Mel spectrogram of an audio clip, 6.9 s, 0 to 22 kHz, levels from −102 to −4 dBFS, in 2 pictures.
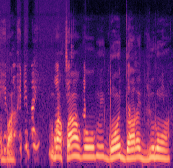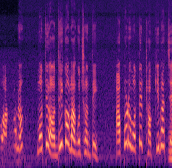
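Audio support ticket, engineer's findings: Speech suppressed in double talk, 0.22–0.66, 1.39–2.86, 3.19–3.82 s: dips of about 15, 35 and 25 dB. Pinched waveform envelope, thinned upper bands on spectrogram. Likely echo canceller attenuating during overlap.

Echo leak, 0.39–0.73 s: faint copy delayed 389 ms, about 25 dB down. Shows as a weak, shifted repeat of earlier harmonics on the spectrogram. Likely residual from the far-end canceller.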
